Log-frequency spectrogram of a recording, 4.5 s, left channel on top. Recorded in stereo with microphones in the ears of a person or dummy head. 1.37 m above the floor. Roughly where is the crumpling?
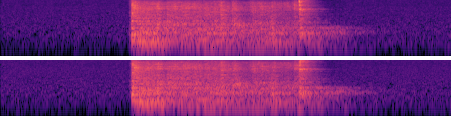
Left.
